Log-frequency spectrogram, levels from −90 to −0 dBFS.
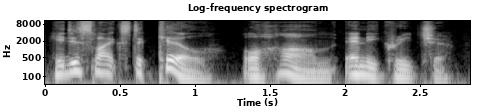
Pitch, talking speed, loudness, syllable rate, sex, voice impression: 105 Hz, 170 wpm, -19 LUFS, 5.0 syllables/s, male, masculine, adult-like, thick, tensed, powerful, clear, cool, intellectual, slightly mature, wild, lively, slightly modest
